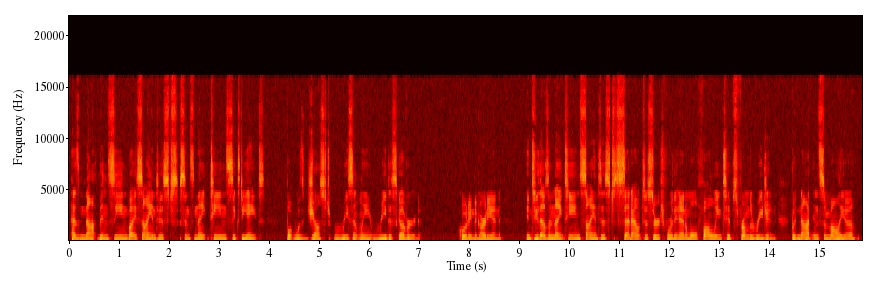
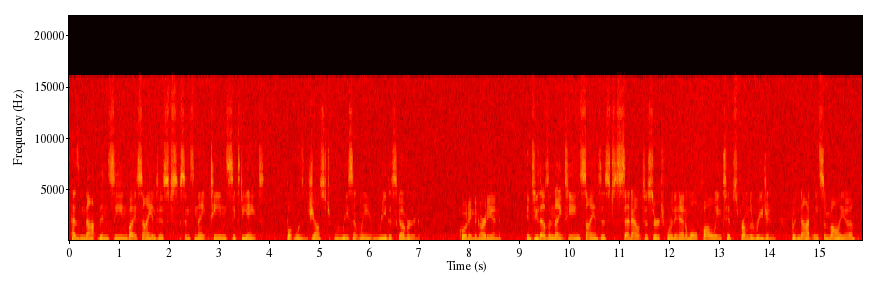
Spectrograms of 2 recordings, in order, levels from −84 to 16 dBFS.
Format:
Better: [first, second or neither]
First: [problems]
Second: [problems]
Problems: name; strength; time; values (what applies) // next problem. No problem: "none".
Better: first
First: hiss; faint; throughout; 25 dB below the speech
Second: hiss; loud; throughout; 10 dB below the speech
